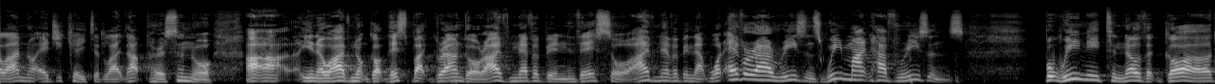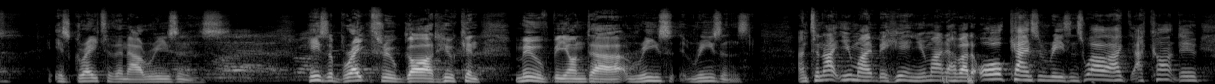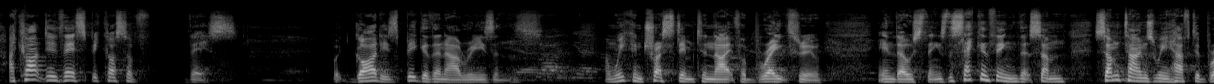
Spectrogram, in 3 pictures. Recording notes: Recorded live at the Chesterfield Campus this is the message from the evening service on the 1st December 19.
